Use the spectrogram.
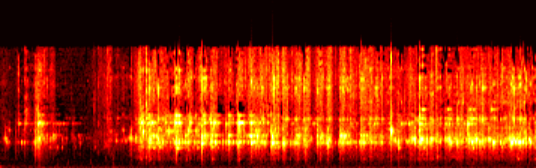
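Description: A cluster of small, hollow, white-painted clay or ceramic bells tied with cord is held by the cord in one hand and shaken vigorously so the bells rattle together. After a couple of light clinks and a brief pause, a dense, bright, high clattering rattle starts and continues to the end.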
